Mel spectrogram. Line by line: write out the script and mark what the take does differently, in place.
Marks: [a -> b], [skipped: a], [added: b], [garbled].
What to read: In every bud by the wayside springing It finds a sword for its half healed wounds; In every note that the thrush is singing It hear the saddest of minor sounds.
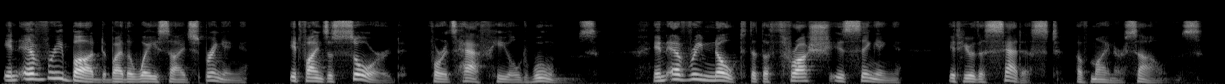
In every bud by the wayside springing It finds a sword for its half healed wounds; In every note that the thrush is singing It hear the saddest of minor sounds.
